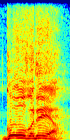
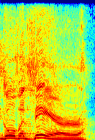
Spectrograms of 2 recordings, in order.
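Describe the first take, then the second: First: The words are mumbled and unclear. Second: Every word is crisply enunciated.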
